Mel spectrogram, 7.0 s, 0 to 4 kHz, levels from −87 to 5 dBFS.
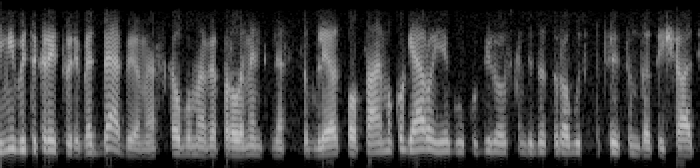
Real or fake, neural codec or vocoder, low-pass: real; none; 3.6 kHz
